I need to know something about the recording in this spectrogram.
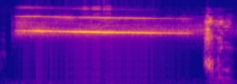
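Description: A hummingbird snoring: one thin, steady, high-pitched whistling tone held for nearly two seconds, then cut off as a voice briefly begins speaking.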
